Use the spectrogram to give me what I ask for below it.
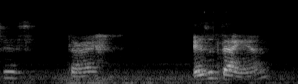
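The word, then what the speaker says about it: Diahann: i love that one how do you pronounce this die it diane diane carol yes oh that's nice and she's wearing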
